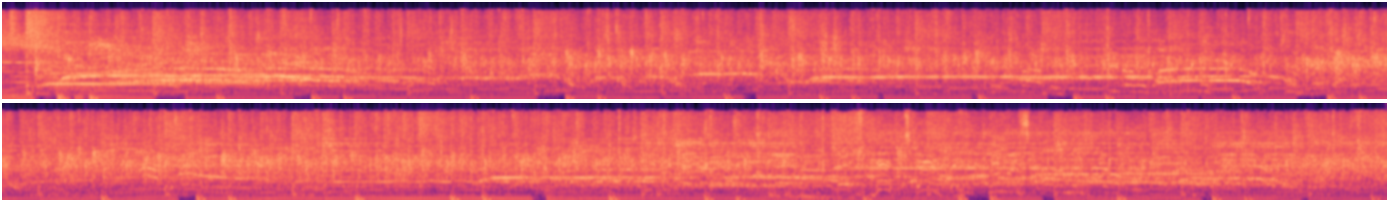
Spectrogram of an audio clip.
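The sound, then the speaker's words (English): Live audience applause builds into a courtesy standing ovation: long, sustained clapping from a crowd, loudest at the start, then holding steady, with voices and scattered cheers riding over the dense clapping. “Audience at home, a couple members of the audience, including one person who was on the show and one person who runs the network, pressured the whole rest of the crowd into a courtesy standing O.”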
